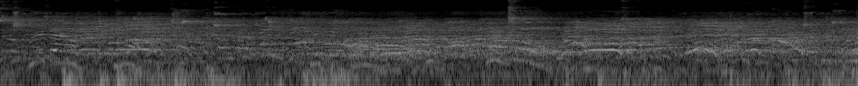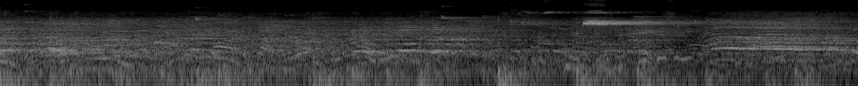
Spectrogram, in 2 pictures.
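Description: A crowd chatters and calls out throughout in an echoing gym.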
